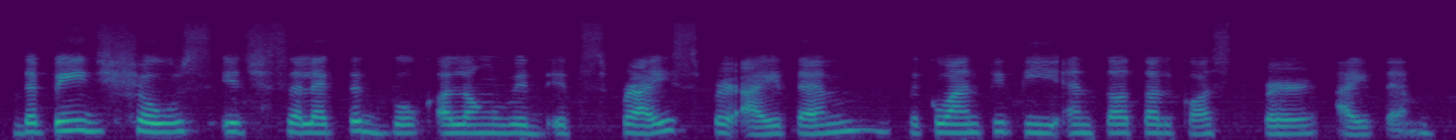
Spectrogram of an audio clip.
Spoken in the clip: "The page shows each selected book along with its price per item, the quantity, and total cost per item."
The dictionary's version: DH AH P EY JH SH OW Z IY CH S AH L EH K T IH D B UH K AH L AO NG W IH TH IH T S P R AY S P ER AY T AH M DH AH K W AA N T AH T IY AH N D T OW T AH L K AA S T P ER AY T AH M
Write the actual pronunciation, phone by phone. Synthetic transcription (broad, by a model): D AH P EY JH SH OW S IY CH S AH L EH K T IH D B UH K AH L AO NG W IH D IH T S P R AY S P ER AY T AH M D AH K W AA N T AH T IY AH N D T OW T AH L K AA S T P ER AY T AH M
